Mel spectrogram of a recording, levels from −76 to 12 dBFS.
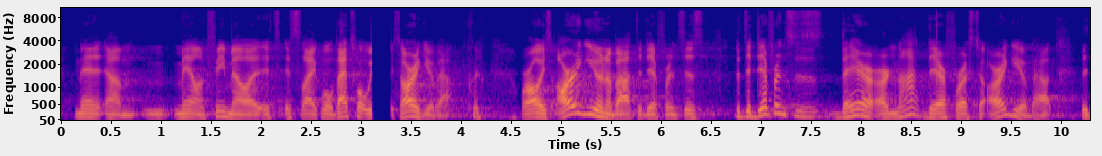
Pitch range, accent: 105-140 Hz, American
